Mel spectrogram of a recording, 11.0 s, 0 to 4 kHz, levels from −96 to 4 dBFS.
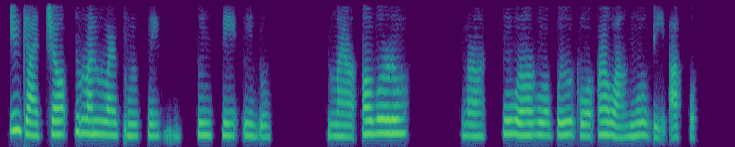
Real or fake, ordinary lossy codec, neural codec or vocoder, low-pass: fake; none; codec, 16 kHz, 0.5 kbps, FreqCodec, larger model; 3.6 kHz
